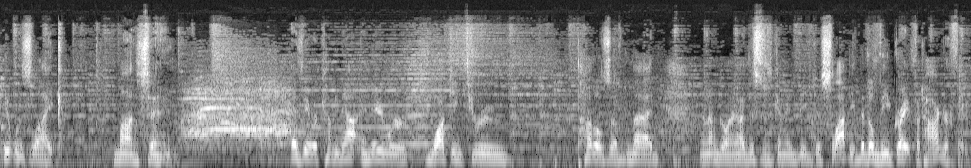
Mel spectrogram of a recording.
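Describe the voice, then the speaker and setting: A man in his seventies from Texas, a veteran photographer reminiscing in an interview. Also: mid-range voice. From Texas, United States. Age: 70s.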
